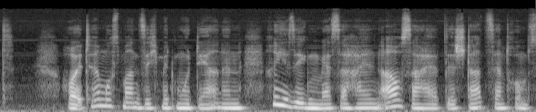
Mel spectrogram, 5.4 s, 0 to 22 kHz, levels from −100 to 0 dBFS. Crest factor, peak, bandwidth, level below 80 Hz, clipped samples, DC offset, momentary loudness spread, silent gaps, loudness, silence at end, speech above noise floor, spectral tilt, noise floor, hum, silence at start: 16 dB; -4 dBFS; 13 kHz; -44 dBFS; under 0.1%; under 0.1%; 6 LU; none; -19 LUFS; 0 s; 23 dB; -6 dB/octave; -41 dBFS; none; 0 s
